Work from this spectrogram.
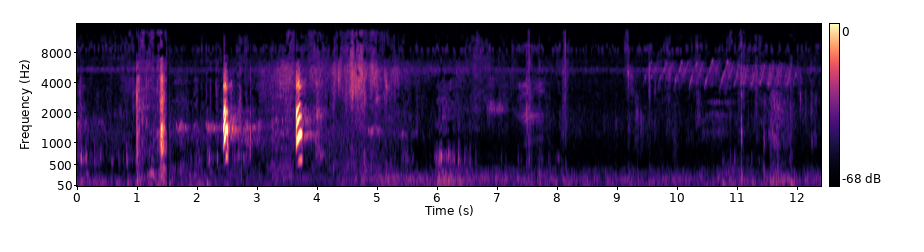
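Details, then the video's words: A German Shepherd under training by Mahendra Singh Dhoni's daughter gives a pair of abrupt, loud barks roughly a second apart, with softer yips before them and low rustling afterwards. "German Shepherd Dog को Train"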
